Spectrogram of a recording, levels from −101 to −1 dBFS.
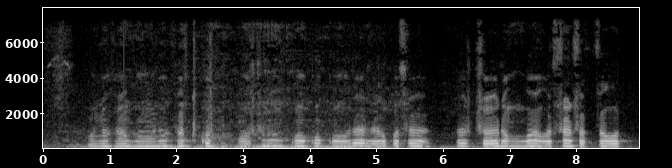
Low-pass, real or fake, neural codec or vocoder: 7.2 kHz; real; none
